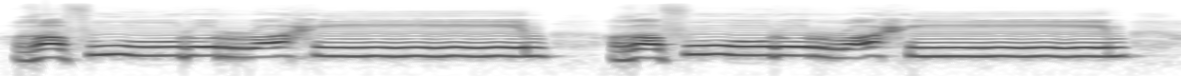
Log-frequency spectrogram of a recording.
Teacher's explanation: यहां पे इदगाम होगा, लेकिन बगैर गुन्ना के होगा।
